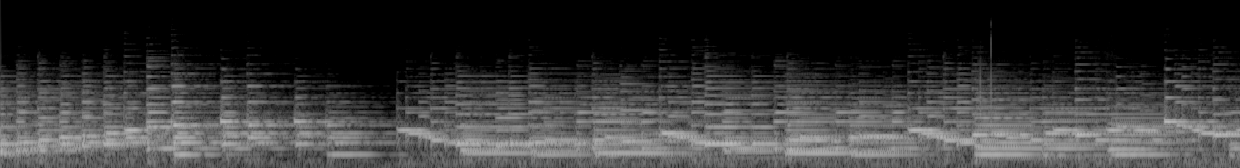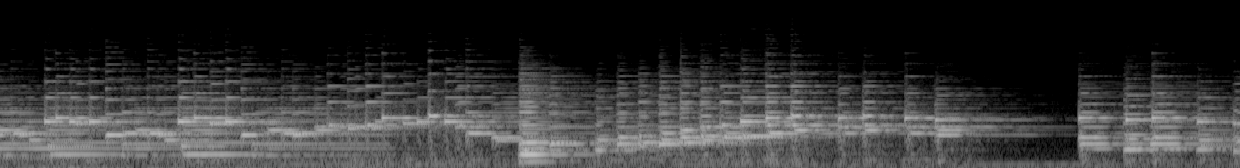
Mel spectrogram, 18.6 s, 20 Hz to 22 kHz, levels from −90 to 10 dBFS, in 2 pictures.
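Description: A music clip with two loud pops: a double pop from 7.35 to 7.45 s and a single one at 14.40 s, each peaking roughly 10 dB above the music. They are likely voltage spikes from a plug, switch or static. They appear as tall waveform spikes and thin broadband vertical stripes on a spectrogram.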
